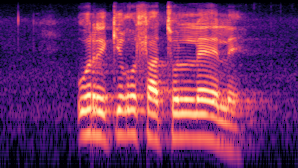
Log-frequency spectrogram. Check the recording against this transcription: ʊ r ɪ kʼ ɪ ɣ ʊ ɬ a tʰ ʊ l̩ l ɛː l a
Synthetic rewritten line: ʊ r ɪ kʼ ɪ ɣ ʊ ɬ a tʰ ʊ l̩ l ɛː l ɛ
